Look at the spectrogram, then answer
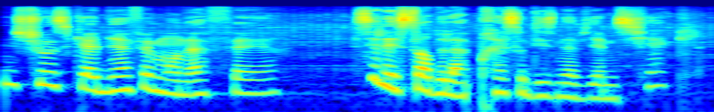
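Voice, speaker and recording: A woman's voice: medium pitch, very animated, a little fast, dark tone, no room sound. A woman voicing Caricature, a mischievous art form. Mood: playful. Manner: mischievous, teasing, laughs at her own exaggerations. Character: personified caricature, playful boastful female art form. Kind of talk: scripted documentary narration in character.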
